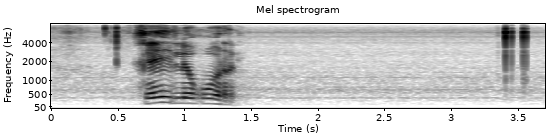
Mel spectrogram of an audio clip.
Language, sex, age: Northern Sotho, male, 22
